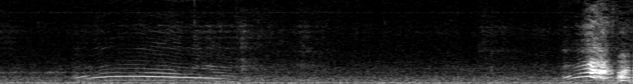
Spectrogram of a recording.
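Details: Domestic cats fighting: one drawn-out, wavering, harmonic yowl that rises and then slowly falls over about a second, followed after a pause by a short, harsh, loud screech.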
